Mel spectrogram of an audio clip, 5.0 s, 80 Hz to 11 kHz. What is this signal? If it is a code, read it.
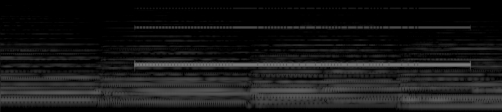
PSK31 (31.25 baud), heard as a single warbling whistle, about 1750 Hz.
